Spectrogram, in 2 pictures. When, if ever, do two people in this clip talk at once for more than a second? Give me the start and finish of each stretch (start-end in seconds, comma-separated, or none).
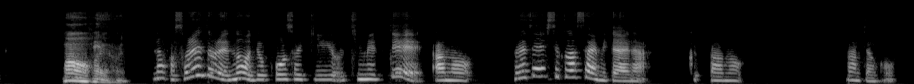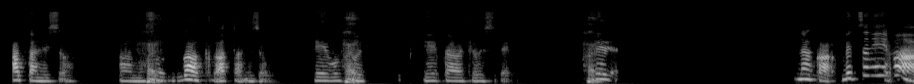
none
